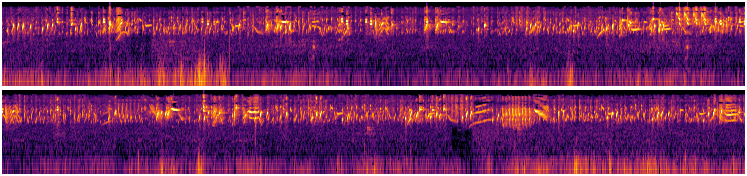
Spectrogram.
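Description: European goldfinch singing: a long, fast run of twittering, tinkling notes without a break, with a buzzier drawn-out phrase near the end. Occasional low thumps sound underneath.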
